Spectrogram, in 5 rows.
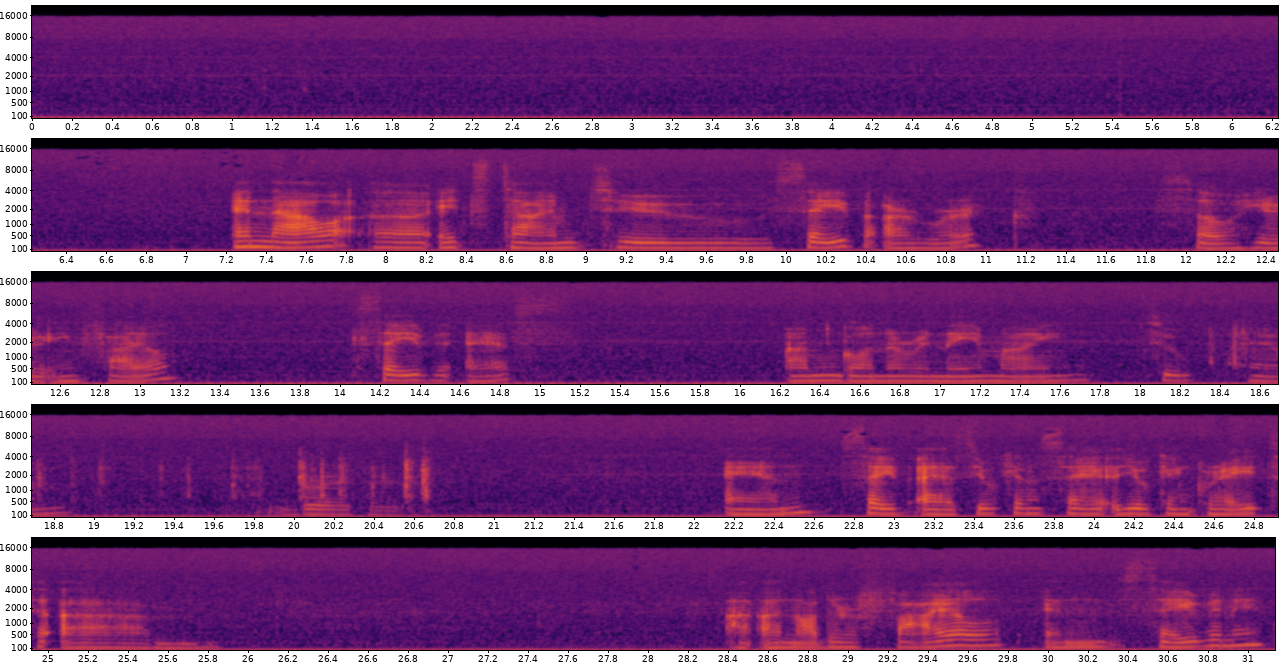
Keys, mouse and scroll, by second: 1.4 scroll up 2, 1.7 middle click, 12.9 click.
